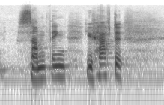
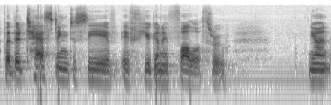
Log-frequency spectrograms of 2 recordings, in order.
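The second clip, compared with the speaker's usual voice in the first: ordinary delivery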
